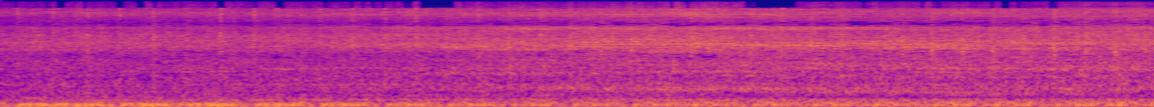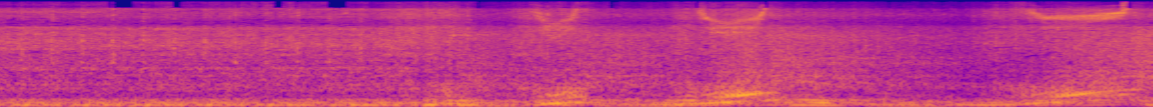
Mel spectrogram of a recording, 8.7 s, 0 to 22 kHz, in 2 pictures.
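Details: V8 with EFI just after replacing a failed MSD Blaster coil with an MSD HVC II coil: settles into a steady, fairly even run, throttle blips rise and fall cleanly with no misfire; EFI still needs a tune.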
